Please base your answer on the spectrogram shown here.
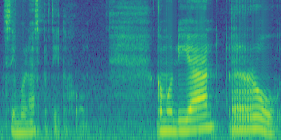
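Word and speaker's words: rho: seperti itu home kemudian roh ini dibacanya ruh itu adalah hambatan Hai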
